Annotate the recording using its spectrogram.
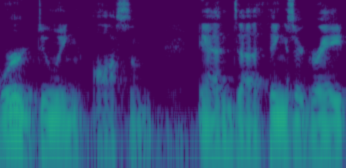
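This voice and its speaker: Audible room echo around a man's voice, pitched very deep and low. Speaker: crypto project leader. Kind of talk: live Q&A stream. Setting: live stream. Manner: monotone.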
